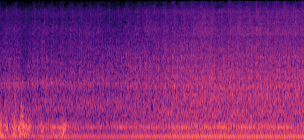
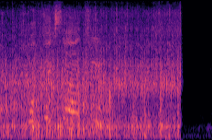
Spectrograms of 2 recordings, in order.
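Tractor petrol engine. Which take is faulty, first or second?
second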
